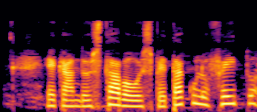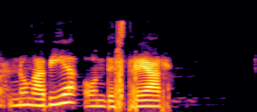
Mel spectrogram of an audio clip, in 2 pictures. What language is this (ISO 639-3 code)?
glg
